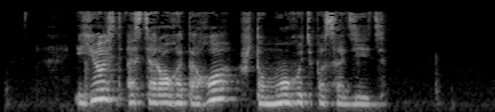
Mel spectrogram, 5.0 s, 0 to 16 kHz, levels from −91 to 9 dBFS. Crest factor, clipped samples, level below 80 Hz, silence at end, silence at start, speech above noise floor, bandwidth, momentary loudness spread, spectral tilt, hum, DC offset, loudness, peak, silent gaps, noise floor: 18 dB; under 0.1%; -70 dBFS; 1.1 s; 0.75 s; 49 dB; 11.5 kHz; 11 LU; -4.5 dB/octave; none; under 0.1%; -25 LUFS; -8 dBFS; none; -73 dBFS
